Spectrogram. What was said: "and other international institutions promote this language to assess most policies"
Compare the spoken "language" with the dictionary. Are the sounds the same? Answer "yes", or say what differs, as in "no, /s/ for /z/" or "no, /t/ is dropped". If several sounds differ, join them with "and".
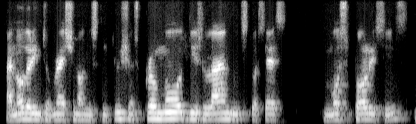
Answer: no, /tʃ/ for /dʒ/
